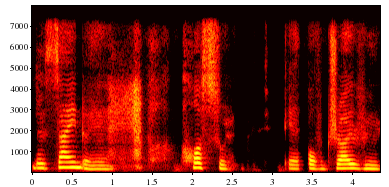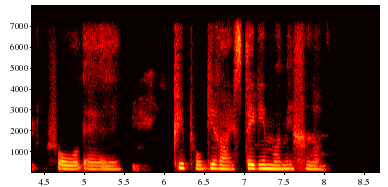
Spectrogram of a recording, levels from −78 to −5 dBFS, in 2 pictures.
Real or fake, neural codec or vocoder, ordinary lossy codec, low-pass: fake; codec, 16 kHz, 0.5 kbps, FunCodec, trained on Chinese and English, 25 frames a second; none; 7.2 kHz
